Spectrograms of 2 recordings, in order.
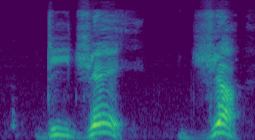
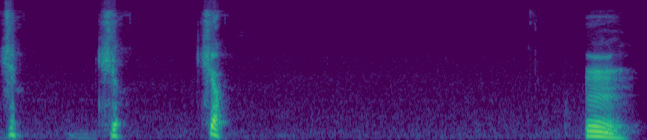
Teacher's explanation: the way you form your mouth is starting with a D, but you end up with a soft G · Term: sound J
